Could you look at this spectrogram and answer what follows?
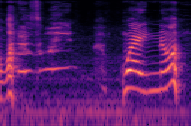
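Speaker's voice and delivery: words rising high into a laugh. Real, not acted. Crafter laughing at her own editing slip, laughing. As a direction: break into giggles mid-sentence.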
